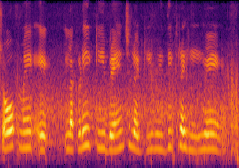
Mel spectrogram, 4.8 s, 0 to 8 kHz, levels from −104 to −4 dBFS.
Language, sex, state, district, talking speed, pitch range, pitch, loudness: Hindi, female, Madhya Pradesh, Dhar, 140 wpm, 235-265 Hz, 250 Hz, -19 LUFS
